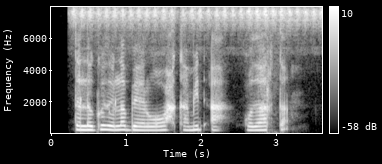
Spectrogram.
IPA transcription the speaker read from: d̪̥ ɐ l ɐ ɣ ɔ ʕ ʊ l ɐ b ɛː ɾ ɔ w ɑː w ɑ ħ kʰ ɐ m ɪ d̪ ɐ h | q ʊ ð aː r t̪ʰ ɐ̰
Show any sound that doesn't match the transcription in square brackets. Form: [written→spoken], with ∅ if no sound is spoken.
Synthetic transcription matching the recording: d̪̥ ɐ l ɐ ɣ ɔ [ʕ→ð] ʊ l ɐ b ɛː ɾ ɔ w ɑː w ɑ ħ kʰ ɐ m ɪ d̪ ɐ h | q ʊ ð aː r t̪ʰ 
